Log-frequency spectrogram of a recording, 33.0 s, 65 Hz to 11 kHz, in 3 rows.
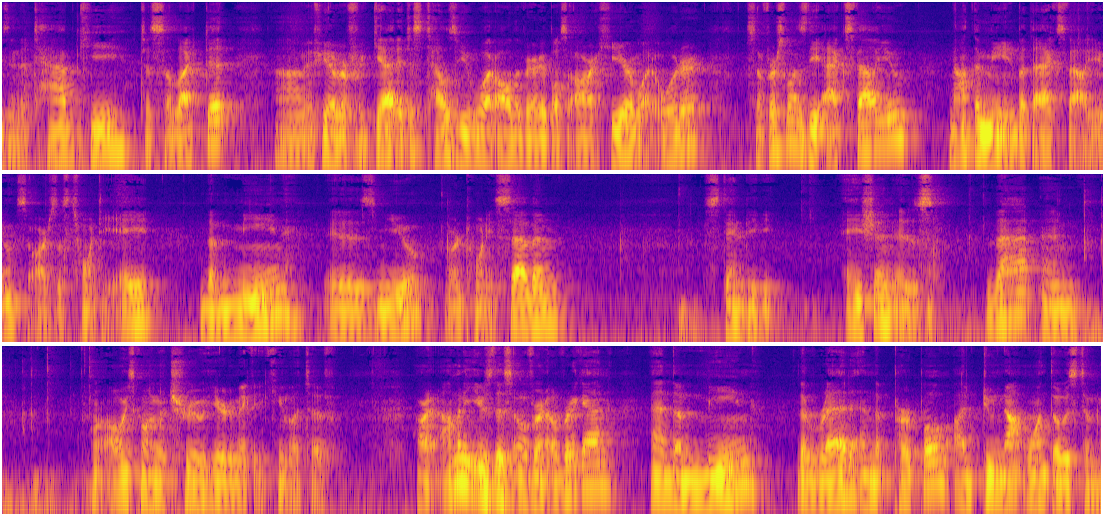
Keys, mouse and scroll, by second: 0.6 Tab, 10.7-12.7 drag, 14.6 click, 18.9 click, 21.2-23.1 typing.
